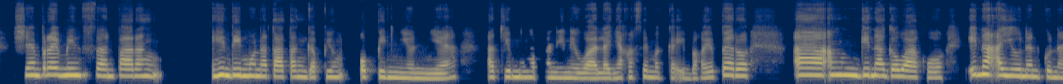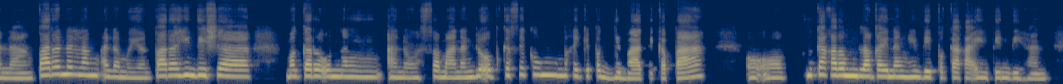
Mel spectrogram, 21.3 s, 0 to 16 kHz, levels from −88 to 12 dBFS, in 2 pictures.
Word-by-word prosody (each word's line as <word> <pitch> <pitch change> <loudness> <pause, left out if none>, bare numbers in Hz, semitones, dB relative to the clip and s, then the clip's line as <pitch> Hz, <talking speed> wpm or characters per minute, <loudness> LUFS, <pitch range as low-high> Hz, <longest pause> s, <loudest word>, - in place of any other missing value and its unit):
siyempre 295 0 +2
minsan 285 -2 +4
parang, 270 +2 0 0.4
hindi 285 +1 +6
mo 270 0 +5
natatanggap 240 -3 0
yung 230 +2 -1 0.2
opinyon 205 -6 -1
niya 185 +5 -3 0.3
at 230 - -1
yung 230 -1 +1
mga 220 0 -6
paniniwala 195 -2 -1
niya 195 +1 -5
kasi 225 +3 -7
magkaiba 200 -3 -7
kayo, 210 - -3
pero, 290 -2 +2 0.5
ah, 295 -1 +5
ang 295 -2 +5
ginagawa 260 -5 +3
ko 215 -1 -6 0.2
inaayunan 275 -5 +4
ko 230 -1 -2
nalang 190 -2 -4
para 295 +5 +1
nalang 310 -3 +1
alam 240 -2 -3
mo 215 - -4
'yun, 200 0 -8
para 270 +3 0
hindi 285 0 +3
siya 260 -3 0 0.4
magkaroon 255 0 0
ng 240 -1 -2 0.3
ano 210 -1 -5
sama 215 -3 -3
ng 215 +1 -1
loob 260 0 -1
kasi 290 +1 -6
kung 295 -2 0
makikipag-debate 200 -9 -4
ka 185 - -4
pa, 200 +7 -1 0.4
oo 205 0 -5 0.2
magkakaroon 285 -2 +4
lang 260 -1 +3
kayo 250 -1 +1
ng 240 -1 +1
hindi 225 -1 0
pagkakaintindihan, 195 -3 -6
245 Hz, 145 wpm, -20 LUFS, 205-280 Hz, 0.5 s, hindi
